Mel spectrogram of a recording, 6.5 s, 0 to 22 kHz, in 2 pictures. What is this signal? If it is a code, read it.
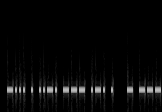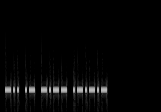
Morse code, heard as a keyed tone, about 30 wpm, 700 Hz. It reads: BEFORE TODAY.
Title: Sentences from Top 1000 Words - Review Part 6 - 30wpm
